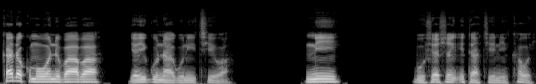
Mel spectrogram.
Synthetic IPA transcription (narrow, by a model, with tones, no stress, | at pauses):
kɐ˦da˨kʷʊ˦ma˦wɐ˦ni˦baː˦baː˦ | jaː˦ji˦ɡʷʊ˦naː˨ɡʷʊ˦niː˦t͡ʃeː˦˨waː˨ | niː˦ | buː˨ʃɐ˦ʃɛ˦ŋʔɪ˦taː˨t͡ʃeː˦neː˨kɐ˦wa˨j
